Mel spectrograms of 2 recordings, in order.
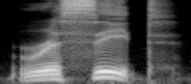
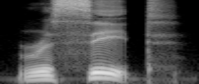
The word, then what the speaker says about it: receipt: Receipt has two syllables. We stress the second one. The P is silent. Ignore the P. Receipt. Receipt.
